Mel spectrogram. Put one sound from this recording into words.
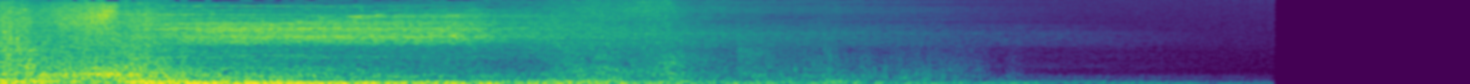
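A triumphant video game victory fanfare booms and slowly fades out.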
